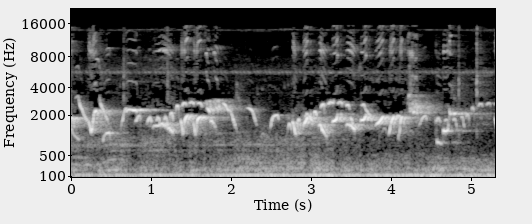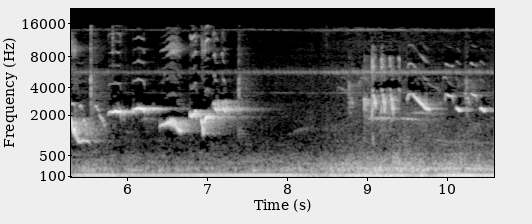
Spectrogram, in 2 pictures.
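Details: Contest-bound caged white-rumped shama singing during sunbathing. Fast, varied, loud phrases of rising and falling whistles and slurred notes tumble together. Fainter high chirps from other birds sit in the background.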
